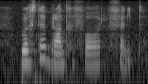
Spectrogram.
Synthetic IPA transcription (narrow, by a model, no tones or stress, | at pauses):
ɦuəχstəbrɐntχəfɑːrfənt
